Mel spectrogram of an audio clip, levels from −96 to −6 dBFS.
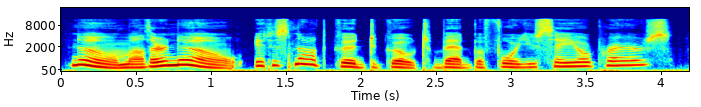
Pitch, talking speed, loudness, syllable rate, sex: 210 Hz, 230 wpm, -15 LUFS, 4.9 syllables/s, female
